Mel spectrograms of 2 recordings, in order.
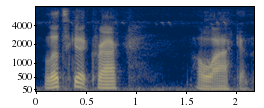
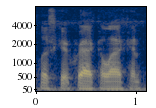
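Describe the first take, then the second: First: There is a pause after 'crack'. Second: It runs on with no pause after 'crack'. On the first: The speaker calls it wrong. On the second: The speaker calls it right.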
